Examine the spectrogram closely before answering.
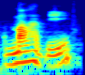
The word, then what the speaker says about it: Mahdi: Mahdi, by the way, it's pronounced Mahdi because, like you said, you have the diacritic on the final D here, right? So you actually pronounce it Mahdi, right?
